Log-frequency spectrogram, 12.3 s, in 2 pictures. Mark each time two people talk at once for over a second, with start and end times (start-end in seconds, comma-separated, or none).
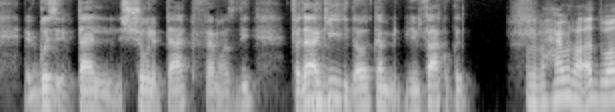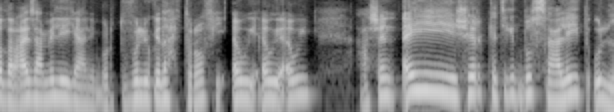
none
